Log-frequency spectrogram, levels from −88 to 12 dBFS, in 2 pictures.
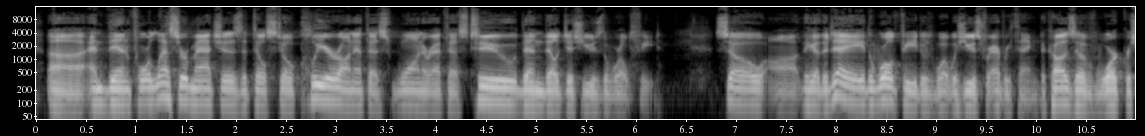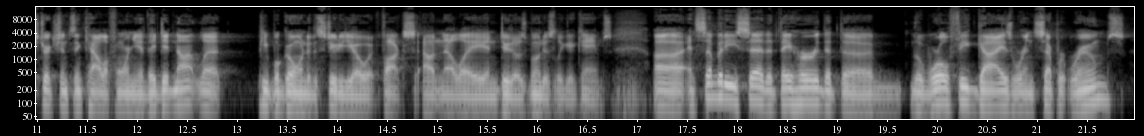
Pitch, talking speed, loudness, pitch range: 100 Hz, 210 wpm, -20 LUFS, 90-110 Hz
